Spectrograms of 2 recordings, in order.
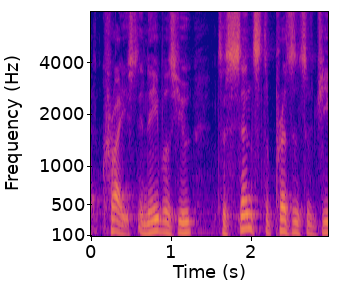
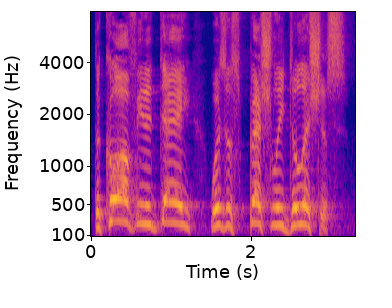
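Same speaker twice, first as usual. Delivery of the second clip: high, loud, near-shouted exclamation; homeless man, delighted; 7 semitones higher, 5 dB louder than usual. Retold or imitated. The homeless man explains his generosity, high and shouting. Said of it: "He said".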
